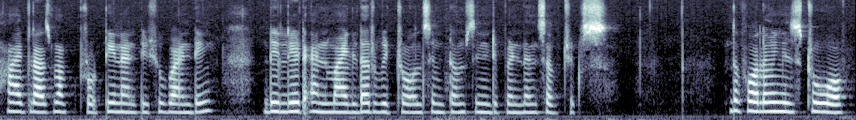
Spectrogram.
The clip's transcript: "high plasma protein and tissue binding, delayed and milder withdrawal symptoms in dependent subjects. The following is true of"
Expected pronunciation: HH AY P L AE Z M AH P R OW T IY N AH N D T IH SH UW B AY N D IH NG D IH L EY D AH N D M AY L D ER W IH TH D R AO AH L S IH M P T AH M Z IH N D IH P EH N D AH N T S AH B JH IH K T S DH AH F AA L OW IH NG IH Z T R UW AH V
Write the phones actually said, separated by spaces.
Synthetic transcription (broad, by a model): HH AY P L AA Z M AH P R OW T IY N AH N D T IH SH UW B AY N D IH NG D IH L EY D AH N D M AY L D ER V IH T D R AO L S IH M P T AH M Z IH N D IH P EH N D AH N T S AH B JH IH K T S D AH F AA L OW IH NG IH Z T R UW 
